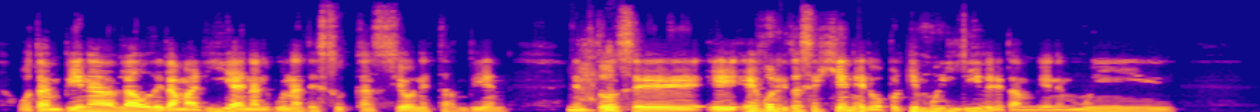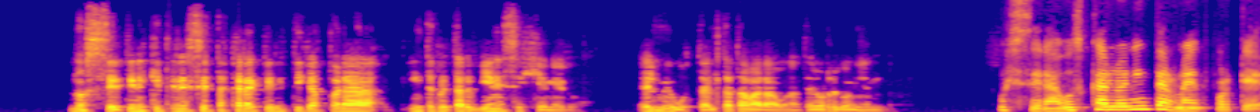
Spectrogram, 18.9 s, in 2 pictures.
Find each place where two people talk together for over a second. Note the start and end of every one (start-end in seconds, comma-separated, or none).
none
